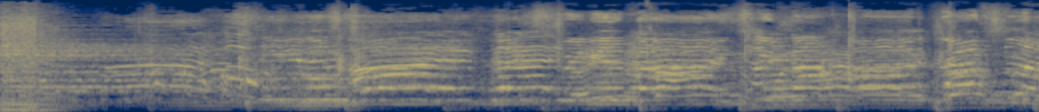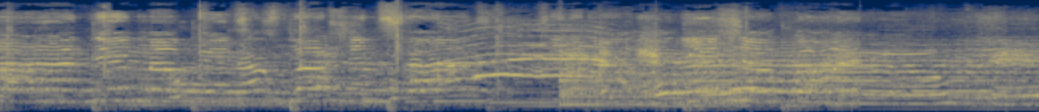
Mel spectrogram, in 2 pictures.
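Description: Karaoke backing track with young teens singing along into handheld microphones, their voices amplified over the music.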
